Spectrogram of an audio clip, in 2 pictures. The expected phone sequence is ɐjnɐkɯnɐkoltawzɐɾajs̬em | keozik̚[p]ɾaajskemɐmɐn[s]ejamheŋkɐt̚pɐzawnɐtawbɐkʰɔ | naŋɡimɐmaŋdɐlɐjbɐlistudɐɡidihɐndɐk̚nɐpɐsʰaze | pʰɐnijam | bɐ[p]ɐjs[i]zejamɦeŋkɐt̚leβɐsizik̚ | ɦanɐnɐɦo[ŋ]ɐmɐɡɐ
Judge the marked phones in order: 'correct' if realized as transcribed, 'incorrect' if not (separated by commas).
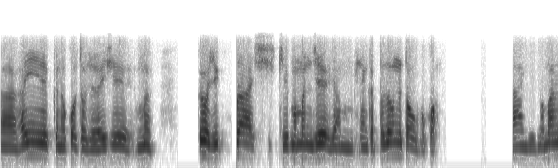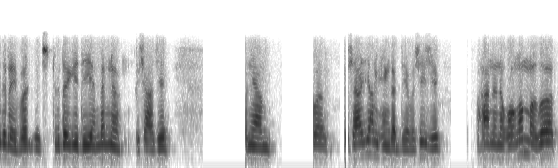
correct, incorrect, correct, incorrect, correct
